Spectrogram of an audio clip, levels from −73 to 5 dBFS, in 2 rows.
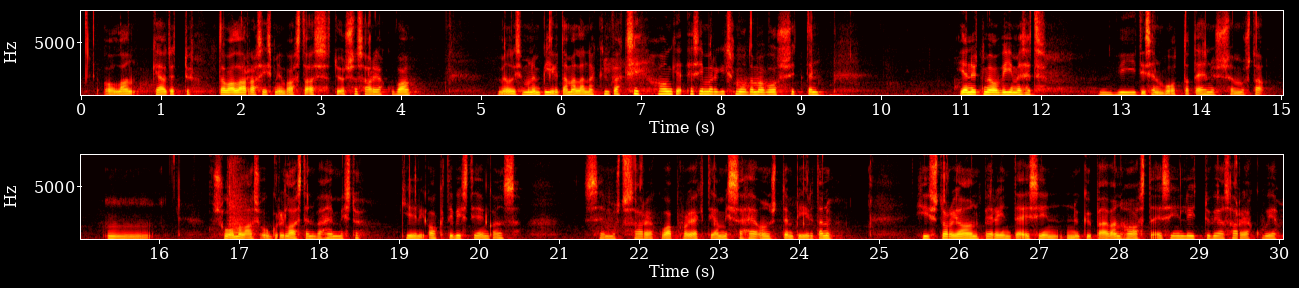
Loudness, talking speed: -22 LUFS, 85 wpm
